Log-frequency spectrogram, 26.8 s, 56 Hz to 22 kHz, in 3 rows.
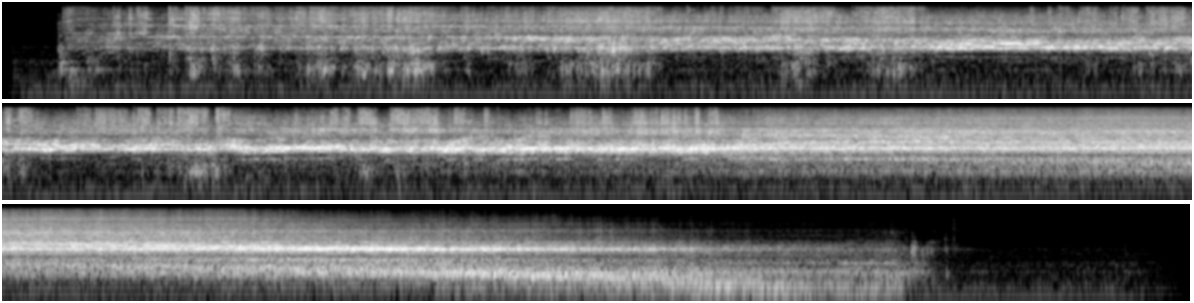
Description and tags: Cappuccino coffee steamer throating. - 01-03
espresso machine steaming or frothing milk, (was ment for a malfunction machine in the movie)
